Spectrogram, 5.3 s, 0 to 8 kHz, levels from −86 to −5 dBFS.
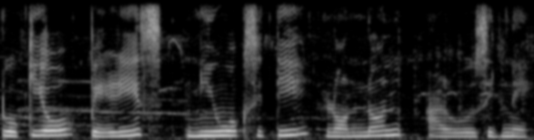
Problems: constant background noise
